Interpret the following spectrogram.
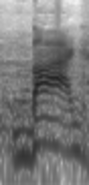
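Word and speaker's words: Barq's: sandwiches you have to have your bargs or bag that's the way they pronounce it it's a root beer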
